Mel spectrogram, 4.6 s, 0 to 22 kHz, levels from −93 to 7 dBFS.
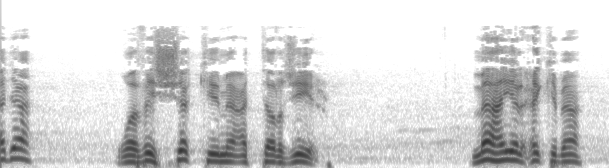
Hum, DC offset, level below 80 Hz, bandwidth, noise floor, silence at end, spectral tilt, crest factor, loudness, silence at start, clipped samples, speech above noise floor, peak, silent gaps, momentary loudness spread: none; under 0.1%; -54 dBFS; 11.5 kHz; -65 dBFS; 0.2 s; -5.5 dB/octave; 18 dB; -23 LUFS; 0 s; under 0.1%; 42 dB; -8 dBFS; none; 9 LU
